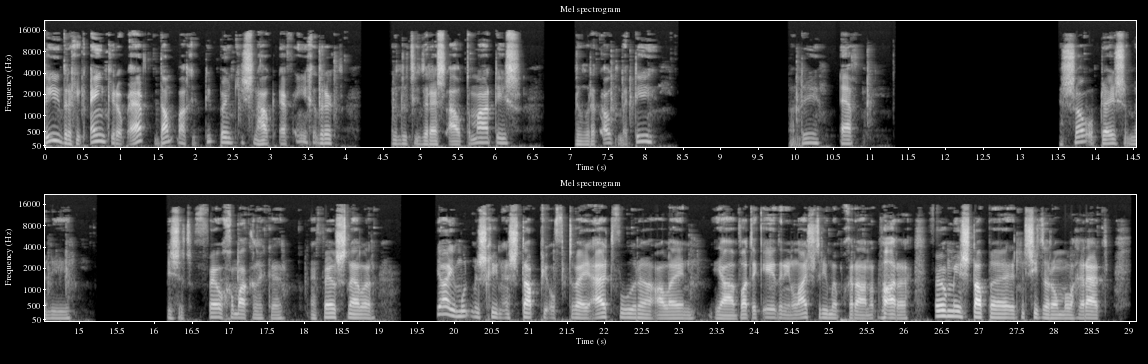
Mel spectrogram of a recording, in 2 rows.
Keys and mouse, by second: 0.3 f, 2.7-3.6 f, 4.0 shift+middle click, 4.9 click, 6.2 shift+click, 7.3 shift+click, 7.7 f, 8.3 shift+click, 10.0-10.9 f, 11.4 shift+middle click, 11.8 click, 12.6 shift+click, 13.1 shift+click, 14.2 shift+click, 14.7 f, 15.1 click, 15.9 click, 16.1-17.1 f, 17.5 shift+middle click, 18.8 shift+click, 20.2 shift+click, 20.9 shift+click, 21.3 f, 21.7 click, 22.4 shift+click, 23.3-24.1 f, 25.0 shift+middle click, 25.4 middle click, 26.4 shift+middle click, 28.2 Tab.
